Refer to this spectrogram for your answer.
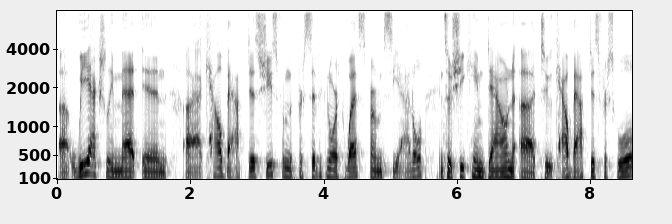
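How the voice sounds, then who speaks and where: A man at a moderate pace with hardly any pauses, medium in pitch with ordinary pitch variation, in a very clean recording with a silent background. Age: 30s. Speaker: pastor. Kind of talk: interview. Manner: halting, frequent repetitions.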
